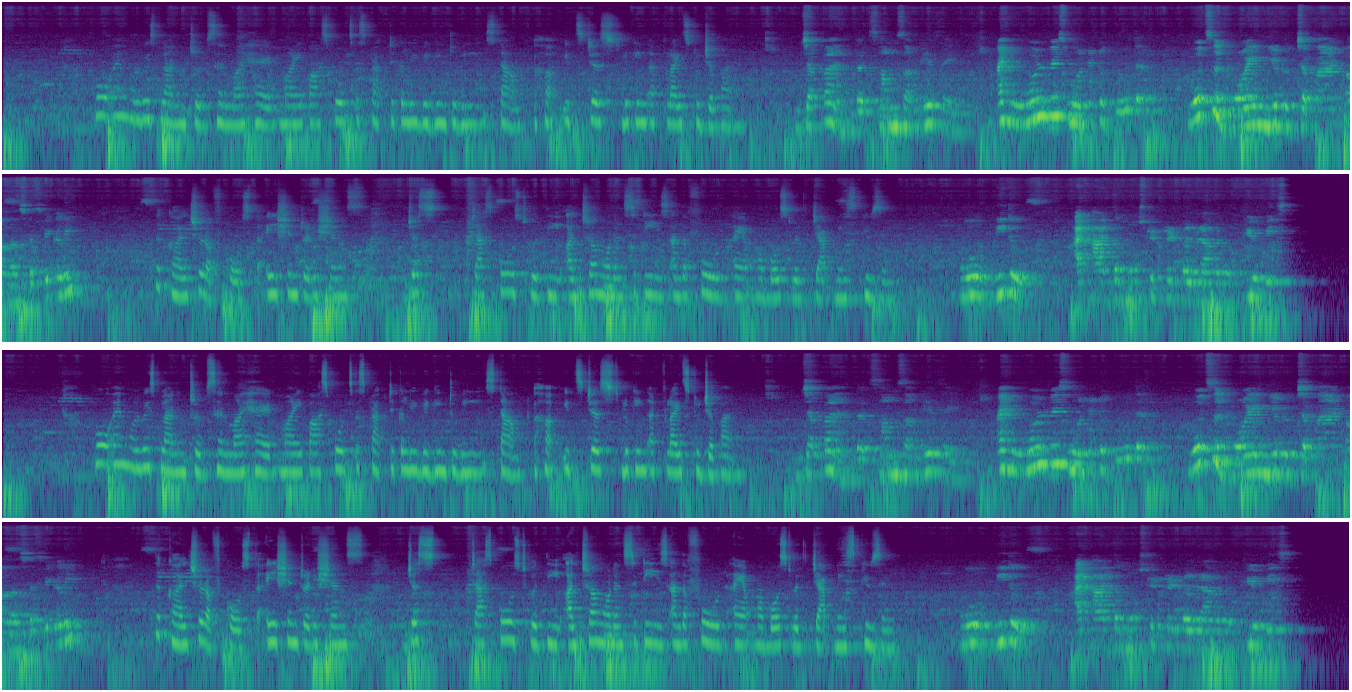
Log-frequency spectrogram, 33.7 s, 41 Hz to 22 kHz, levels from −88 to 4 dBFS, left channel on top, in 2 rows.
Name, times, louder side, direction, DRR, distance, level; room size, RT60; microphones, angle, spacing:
voice 1, 0.7-9.2 18.8-21.2 21.5-22.2 22.7-28.0, right 2 dB, 30° right, 10 dB, 0.4 m, -30 dB
voice 2, 10.0-11.7 12.4-14.3 14.8-16.0 16.2-17.3 17.5-17.7 20.9-21.0 24.4-24.5 28.8-29.6 30.2-30.6 30.9-31.0 31.6-32.9, left 2 dB, 60° left, 2 dB, 0.7 m, -24 dB
13.5 x 5.5 x 2.5 m, 0.81 s
head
